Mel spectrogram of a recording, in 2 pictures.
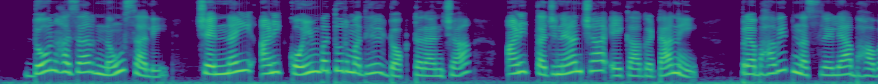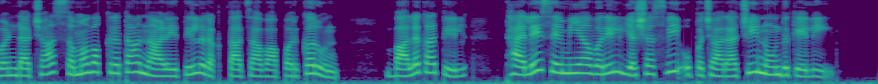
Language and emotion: Marathi, neutral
